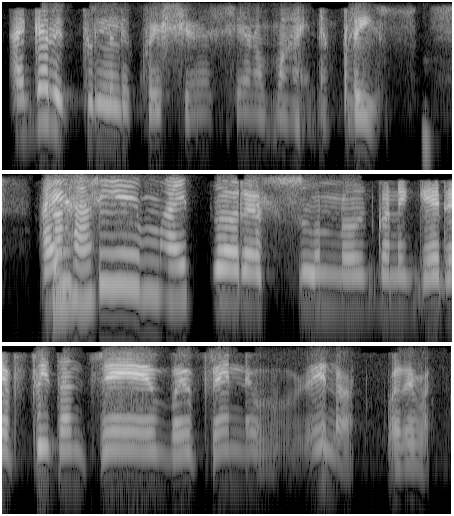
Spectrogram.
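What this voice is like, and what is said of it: Italian accent. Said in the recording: “I always have a challenge here understanding your accent. You have a beautiful Italian accent,”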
